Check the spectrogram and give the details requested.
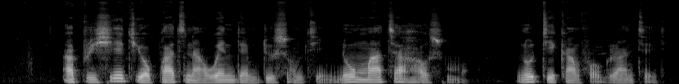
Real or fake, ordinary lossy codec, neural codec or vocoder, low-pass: real; none; none; none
